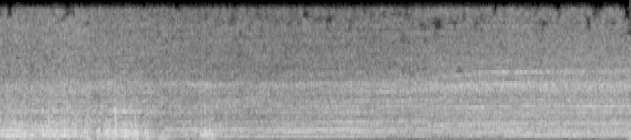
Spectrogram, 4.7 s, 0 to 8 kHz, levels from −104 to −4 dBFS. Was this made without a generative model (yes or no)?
no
